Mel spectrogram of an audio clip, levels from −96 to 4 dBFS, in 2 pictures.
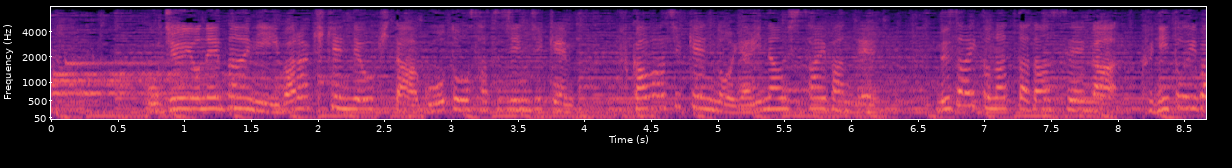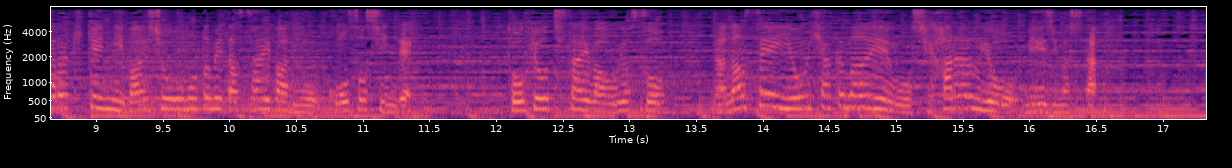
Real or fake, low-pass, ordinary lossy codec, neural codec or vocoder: fake; 7.2 kHz; none; vocoder, 24 kHz, 100 mel bands, Vocos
